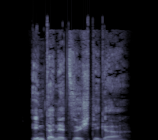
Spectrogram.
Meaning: inflection of internetsüchtig: 1. strong/mixed nominative masculine singular 2. strong genitive/dative feminine singular 3. strong genitive plural
- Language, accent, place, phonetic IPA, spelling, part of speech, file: German, Germany, Berlin, [ˈɪntɐnɛtˌzʏçtɪɡɐ], internetsüchtiger, adjective, De-internetsüchtiger.ogg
